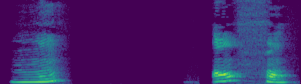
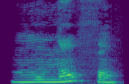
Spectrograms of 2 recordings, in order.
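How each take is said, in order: First: "Mon", a pause, then a louder "enfant"; teacher stressing "enfant" after a pause; broken into syllables. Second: "Mon enfant" glued with an N sound, /mo-nɑ̃-fɑ̃/; slow, joined "Mon enfant" for learners; linked liaison. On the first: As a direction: split "Mon … enfant" with a gap. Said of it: "you would say". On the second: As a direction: run "Mon" straight into "enfant". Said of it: "you kind of glue the two together". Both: Shown as a demonstration.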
